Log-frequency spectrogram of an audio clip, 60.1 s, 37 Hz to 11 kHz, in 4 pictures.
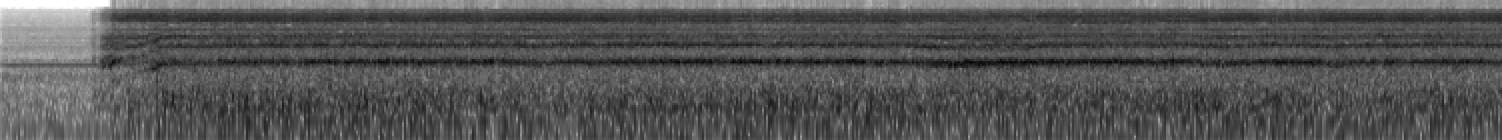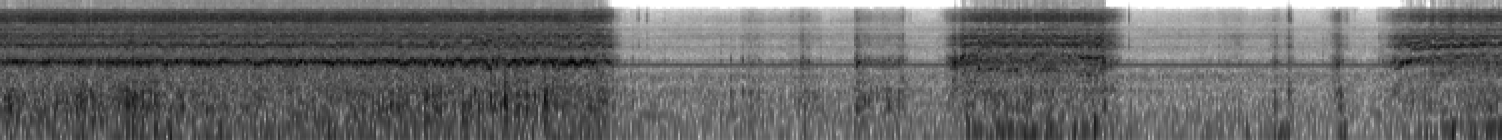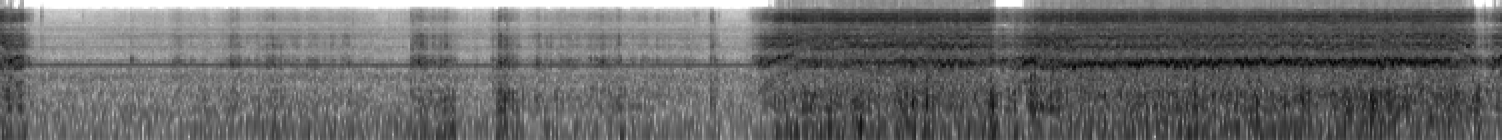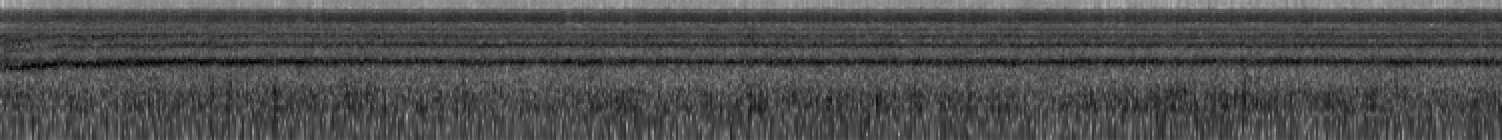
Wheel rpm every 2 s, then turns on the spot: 70, 230, 230, 230, 230, 230, 220, 230, 230, 230, 140, 10, 110, 30, 60, 30, 10, 20, 40, 170, 170, 210, 160, 220, 230, 230, 230, 230, 230, 240.
22-24 26-28 32-36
